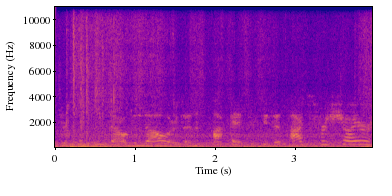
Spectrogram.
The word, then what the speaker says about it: Oxfordshire: And is it Oxfordshire? How do you say that? You got that right, yeah. Oxfordshire, yeah.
